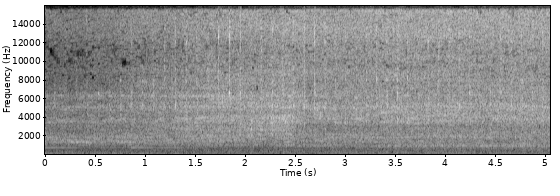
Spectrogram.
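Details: 2002 Buick LeSabre 3.8L, towed in with a crank no start and a dead battery, suspected bad fuel pump: steady, even idle with no misses, knocks or stumbles once the pump runs after being banged on (about 16 gallons per hour flow); the pump likely has a bad spot.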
